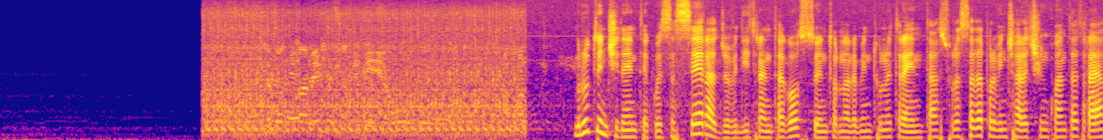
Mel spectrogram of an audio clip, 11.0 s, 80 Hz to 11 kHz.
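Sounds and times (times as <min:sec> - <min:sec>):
car engine idling: 0:02.0 - 0:05.3
people talking: 0:02.4 - 0:11.0.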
